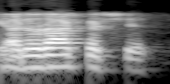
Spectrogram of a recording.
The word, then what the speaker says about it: Anurag Kashyap: No, you actually pronounce it quite correctly. Anurag Kashyap.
